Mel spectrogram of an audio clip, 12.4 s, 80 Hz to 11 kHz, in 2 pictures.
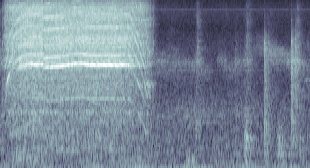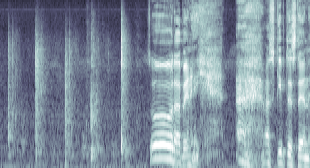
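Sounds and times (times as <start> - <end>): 
power drill boring a hole: 0.0 - 3.1
speech: 9.2 - 12.4.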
